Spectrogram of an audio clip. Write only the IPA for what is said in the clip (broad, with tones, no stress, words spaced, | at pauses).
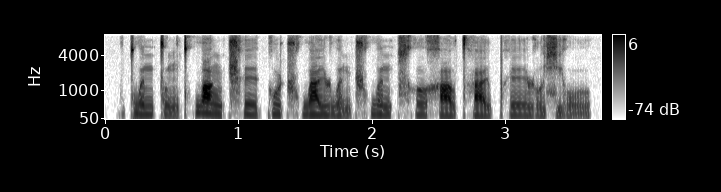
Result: t̪wə˦n t̪ʊ̰˨˩ŋt̪ʰwɑ˥˨ŋ ʈ͡ʂʰe˥˨ɪ̯ku˥˨ ʈ͡ʂʰwa˦ɪ̯ɻwə̰˨˩nʈ͡ʂʰwə˥˨n t͡sʰɤ˥˨ xɑ˦ʊ̯t̪ʰa˥˨ɪ̯ pʰe˦ɪ̯ɻɤ˨˦ɕjo̰˨˩ʊ̯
